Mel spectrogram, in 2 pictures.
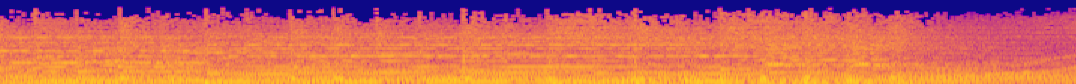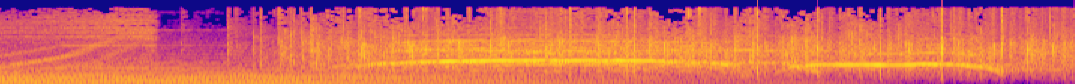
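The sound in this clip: An audience applauds the guests of a talk program at the close of their segment. The clapping sounds under music, and the music cuts out briefly partway through.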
